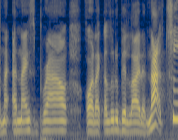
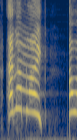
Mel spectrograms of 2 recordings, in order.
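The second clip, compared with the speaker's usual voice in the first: surprised; 7 dB louder than usual. Real, not acted. Exclaiming about drama.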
